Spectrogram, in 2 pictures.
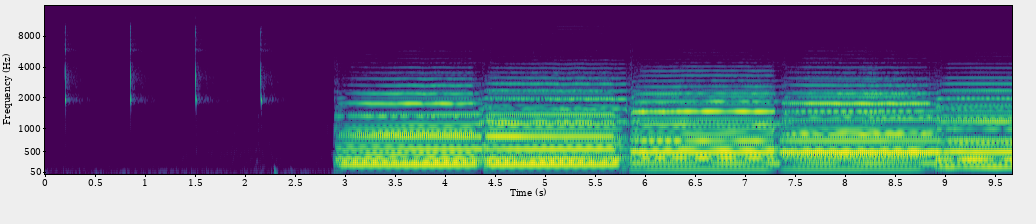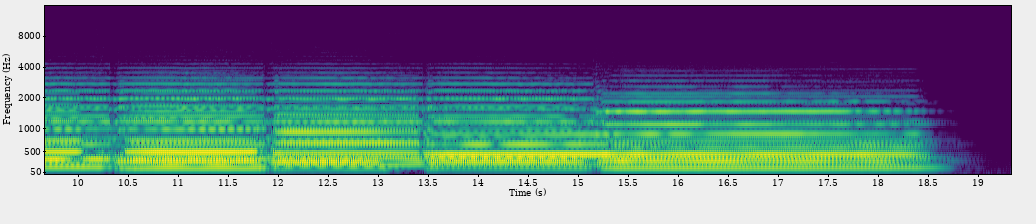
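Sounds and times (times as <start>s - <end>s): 
brass quartet: 2.9s - 19.0s.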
